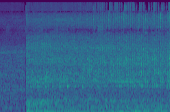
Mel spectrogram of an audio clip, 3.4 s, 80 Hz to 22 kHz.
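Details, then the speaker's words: Isuzu Panther diesel just reinstalled after an engine overhaul with the cylinder head skimmed. A compression leak at the No.1 injector nozzle was fixed by replacing its copper washer/gasket. Now a steady, even low idle clatter with no misses; sounds healthy. "ini jadi mesinnya udah hidup. Ee sebetulnya hidupnya sih dari semalam ya,"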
